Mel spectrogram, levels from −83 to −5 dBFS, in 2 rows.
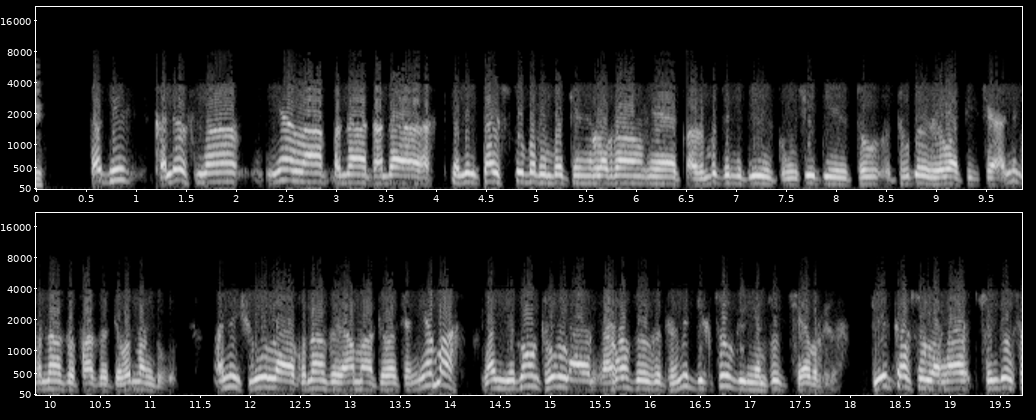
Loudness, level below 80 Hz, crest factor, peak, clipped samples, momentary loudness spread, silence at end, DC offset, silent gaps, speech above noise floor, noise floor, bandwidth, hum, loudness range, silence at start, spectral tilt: -23 LUFS; -64 dBFS; 12 dB; -10 dBFS; under 0.1%; 7 LU; 0 s; under 0.1%; none; 34 dB; -56 dBFS; 7.4 kHz; none; 2 LU; 0 s; -7.5 dB/octave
